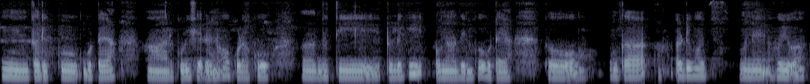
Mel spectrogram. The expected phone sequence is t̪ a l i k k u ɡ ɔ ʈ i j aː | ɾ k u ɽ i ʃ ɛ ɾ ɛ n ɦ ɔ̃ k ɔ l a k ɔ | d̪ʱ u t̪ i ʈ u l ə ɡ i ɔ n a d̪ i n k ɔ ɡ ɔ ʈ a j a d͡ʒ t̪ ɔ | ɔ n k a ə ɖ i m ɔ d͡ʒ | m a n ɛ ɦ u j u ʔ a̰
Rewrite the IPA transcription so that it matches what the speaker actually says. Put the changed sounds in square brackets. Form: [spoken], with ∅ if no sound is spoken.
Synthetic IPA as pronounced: t̪ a [ɾ] i k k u ɡ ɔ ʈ [a] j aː | ɾ k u ɽ i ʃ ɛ ɾ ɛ n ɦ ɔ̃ k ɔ [ɽ] a k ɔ | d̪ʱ u t̪ i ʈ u l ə ɡ i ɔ n a d̪ i n k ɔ ɡ ɔ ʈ a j a [∅] t̪ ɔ | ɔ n k a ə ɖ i m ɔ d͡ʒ | m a n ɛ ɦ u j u ʔ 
